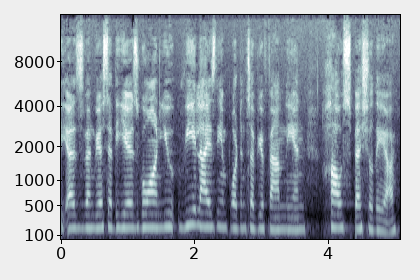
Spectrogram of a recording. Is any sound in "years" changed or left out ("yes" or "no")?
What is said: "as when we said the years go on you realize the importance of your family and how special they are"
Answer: no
